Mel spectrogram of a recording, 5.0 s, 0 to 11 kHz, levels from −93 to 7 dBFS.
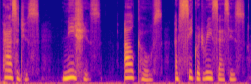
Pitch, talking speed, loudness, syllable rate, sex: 225 Hz, 70 wpm, -17 LUFS, 3.7 syllables/s, female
